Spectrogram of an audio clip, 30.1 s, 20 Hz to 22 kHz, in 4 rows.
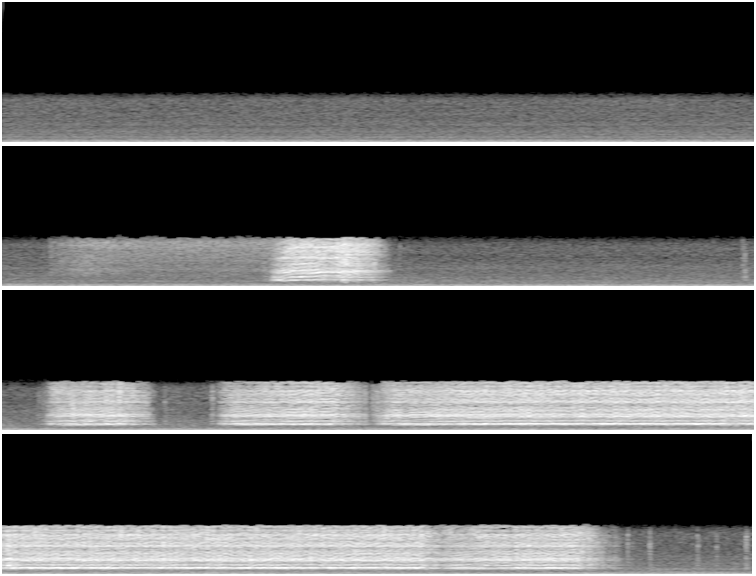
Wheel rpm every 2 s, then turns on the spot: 0, 0, 0, 0, 0, 30, 0, 20, 60, 80, 110, 110, 110, 100, 20.
28-30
